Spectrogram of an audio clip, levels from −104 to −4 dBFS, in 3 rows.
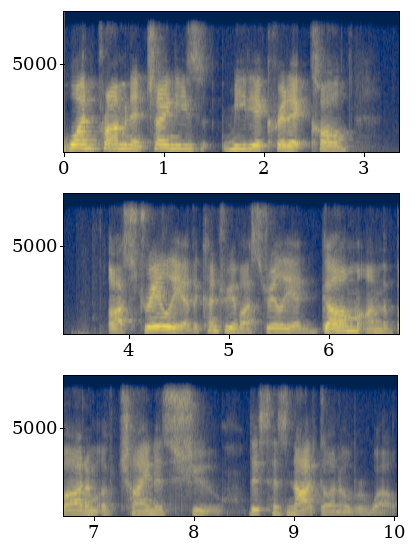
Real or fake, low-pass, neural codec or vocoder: real; 7.2 kHz; none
